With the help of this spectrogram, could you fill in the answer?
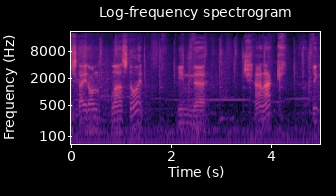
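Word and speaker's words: Çanakkale: And this is the little walkway street that we stayed on last night in Canakkale, I think it's pronounced, by the sea near the Dardanelles, where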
